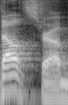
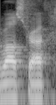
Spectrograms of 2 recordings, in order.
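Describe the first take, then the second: First: The name begins with a V sound. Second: The name begins with a W sound. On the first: This is how the speaker prefers to say it. "I like saying stuff that starts with the V. So in my mind, this is called" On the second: This is how most other people say it. "V was pronounced as a W"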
